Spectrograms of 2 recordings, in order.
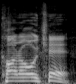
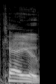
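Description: First: It is said Japanese-style, ending in 'keh'. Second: It is said English-style, ending in 'kee'. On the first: This is the original Japanese form. The speaker calls it right. "ولی کاراوکه است. همینه که هست" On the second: This is how English speakers say it. The speaker calls it wrong. "بعد وارد انگلیسی که میشه لهجه های این شکلی هم به این کلمه ها میدن"

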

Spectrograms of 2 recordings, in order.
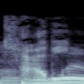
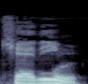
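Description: First: The vowels are said the standard way. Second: The vowel is changed in a Tehrani accent.

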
